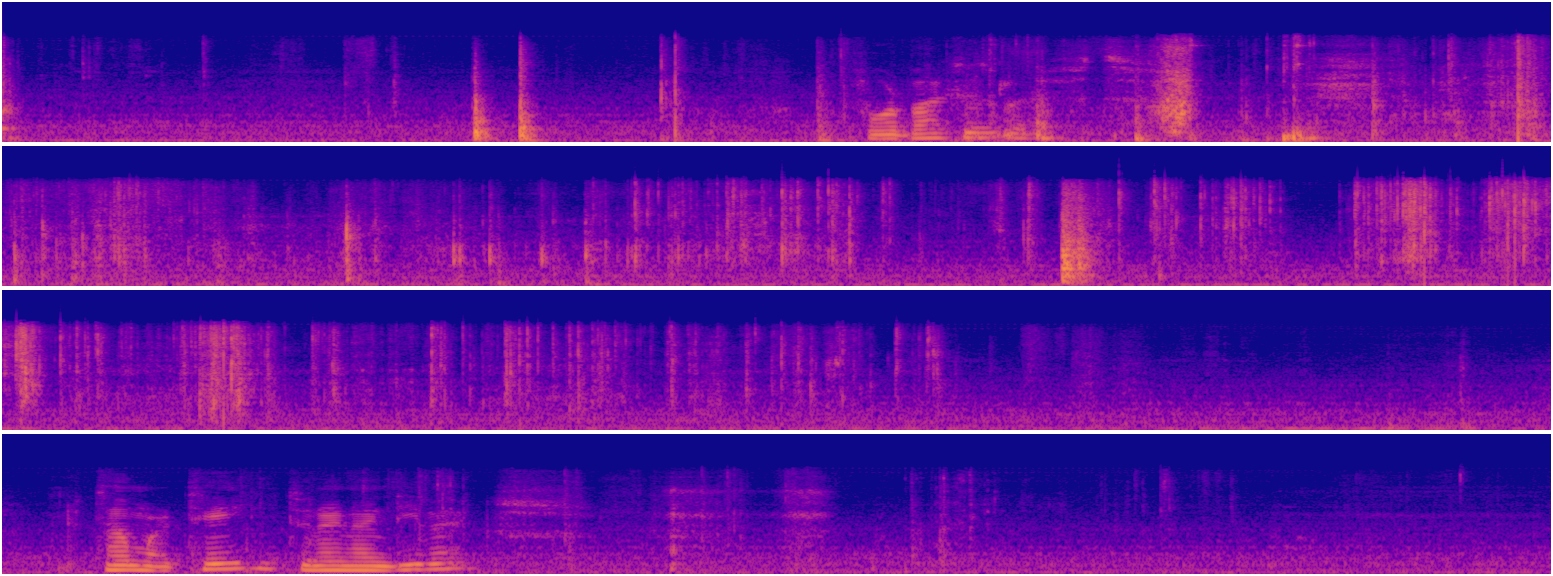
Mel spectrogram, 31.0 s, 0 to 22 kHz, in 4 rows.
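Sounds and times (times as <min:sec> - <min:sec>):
wrapper crinkling and tearing: 0:07.1 - 0:08.9, 0:09.9 - 0:20.3.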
